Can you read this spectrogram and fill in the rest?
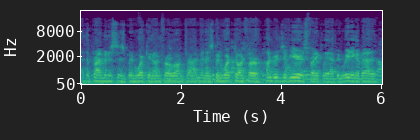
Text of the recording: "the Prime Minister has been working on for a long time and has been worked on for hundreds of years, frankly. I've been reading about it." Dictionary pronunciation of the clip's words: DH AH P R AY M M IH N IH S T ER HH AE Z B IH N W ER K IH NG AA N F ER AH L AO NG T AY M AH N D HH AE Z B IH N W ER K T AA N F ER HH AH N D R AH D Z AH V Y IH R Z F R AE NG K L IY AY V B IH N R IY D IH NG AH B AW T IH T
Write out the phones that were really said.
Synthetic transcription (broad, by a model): DH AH P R AY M M IH N IH S T ER Z B IH N W ER K IH NG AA N F ER AH L AO NG T AY M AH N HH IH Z B IH N W ER K T N F ER HH AH N D R AH D Z AH V Y IH R Z F R AE NG K L IY AY V B IH N R IY D IH NG AH B AW T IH T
